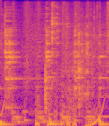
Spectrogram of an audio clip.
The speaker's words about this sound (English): After a few minutes of sauteing the meat and the onions, I'm ready to add my beans. And my barley. Give it a good stir.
